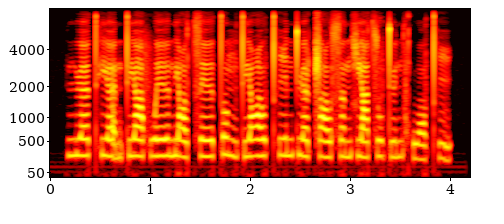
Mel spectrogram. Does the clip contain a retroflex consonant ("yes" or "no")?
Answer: yes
